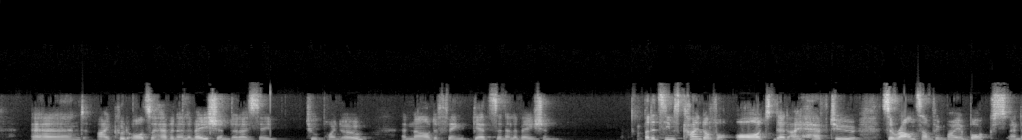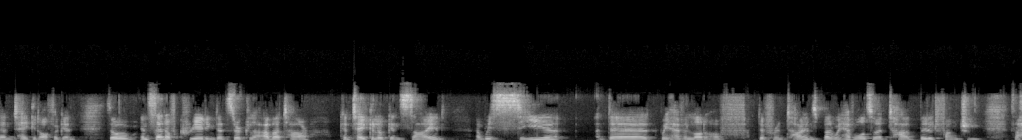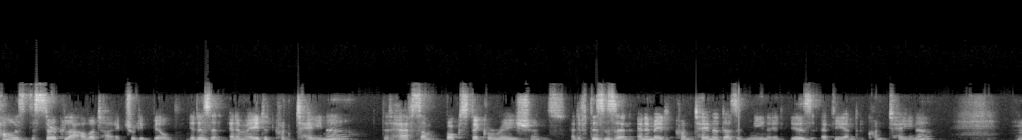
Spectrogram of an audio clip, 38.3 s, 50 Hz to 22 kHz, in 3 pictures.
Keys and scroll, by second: 0.3 ctrl+space, 3.5 super+s, 14.2 alt+Return, 16.2 super+b, 34.0 super+b.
